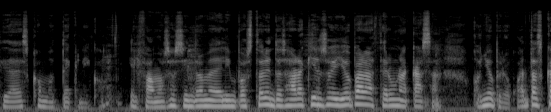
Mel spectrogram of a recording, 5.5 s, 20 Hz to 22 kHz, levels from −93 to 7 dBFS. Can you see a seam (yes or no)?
yes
